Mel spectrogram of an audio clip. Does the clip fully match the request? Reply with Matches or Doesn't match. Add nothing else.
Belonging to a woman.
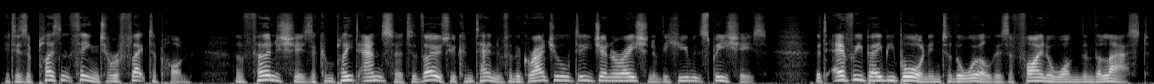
Doesn't match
